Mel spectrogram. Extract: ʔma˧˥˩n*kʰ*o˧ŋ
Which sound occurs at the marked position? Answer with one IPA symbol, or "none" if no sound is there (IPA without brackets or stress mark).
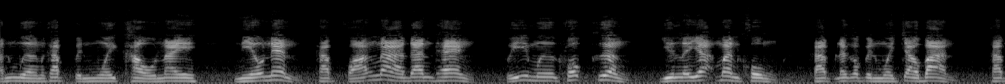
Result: kʰ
